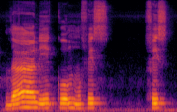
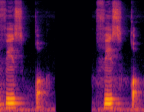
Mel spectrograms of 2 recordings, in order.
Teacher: Qati di akhir itu hukumnya qalqalah. Qalqalah kubra.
